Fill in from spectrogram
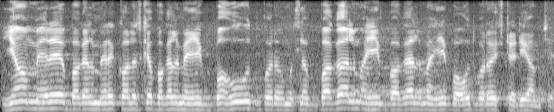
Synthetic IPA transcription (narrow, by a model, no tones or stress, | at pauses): jɦãmeːɾebəɡəlmeːɾekɔːleːd͡ʒkebəɡəlmẽɦibəɦut̪bəɾomɐt̪ləbːəɡəlmẽɦibəɡəlmẽɦibəɦut̪̚bʱəɾoɪsʈeːɖijəmt͡ʃʰɛ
